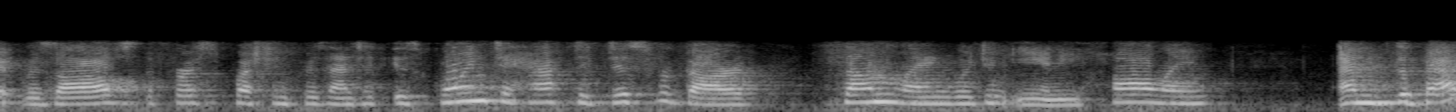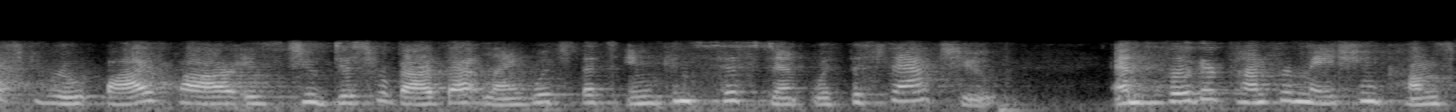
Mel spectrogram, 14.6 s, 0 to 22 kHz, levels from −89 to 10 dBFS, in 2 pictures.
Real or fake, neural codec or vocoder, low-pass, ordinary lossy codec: real; none; 5.4 kHz; Opus, 16 kbps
